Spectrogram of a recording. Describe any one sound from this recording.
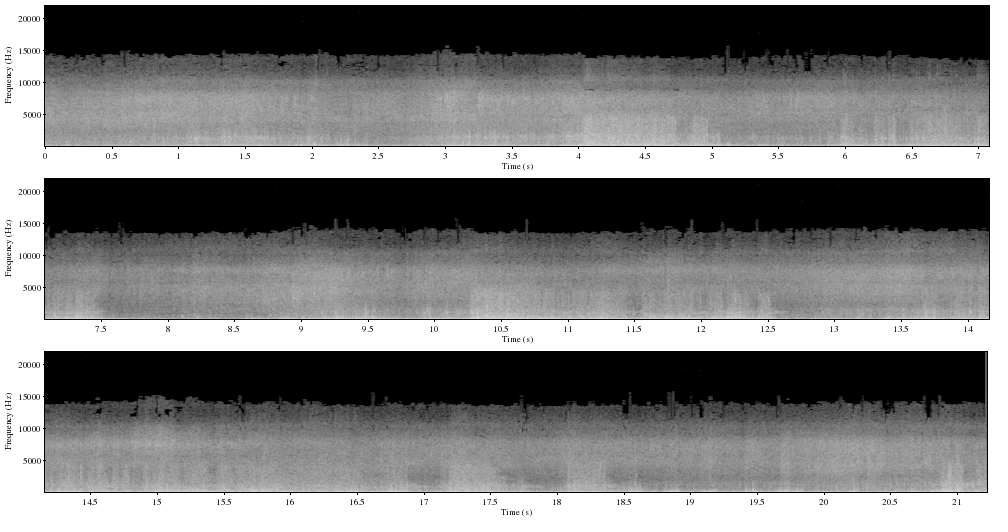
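Wind rushes past, loud and gusting.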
